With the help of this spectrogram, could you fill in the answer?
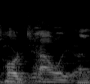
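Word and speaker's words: Tartaglia: Talia hey that's okay like 90 of the gangster Community mispronounces his name including the original English voice actor for tartalia because they don't know that the name's origin is of Italian descent or the g is silent but that's all right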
